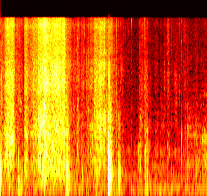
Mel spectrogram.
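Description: Clear plastic wrapping rustling and crinkling as a nylon belt is pulled out of it by hand, with one short click about a second in.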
